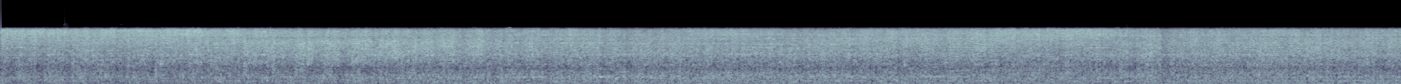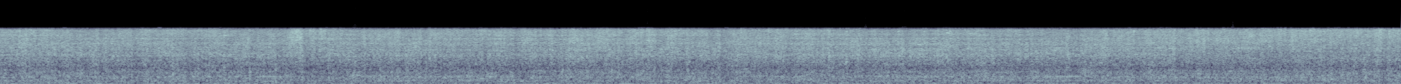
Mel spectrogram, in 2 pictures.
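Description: Freight cars of a passing mixed manifest train rolling by steadily, their wheels running on the rails.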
